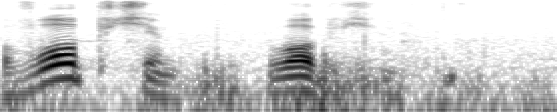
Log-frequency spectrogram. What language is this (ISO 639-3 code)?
rus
